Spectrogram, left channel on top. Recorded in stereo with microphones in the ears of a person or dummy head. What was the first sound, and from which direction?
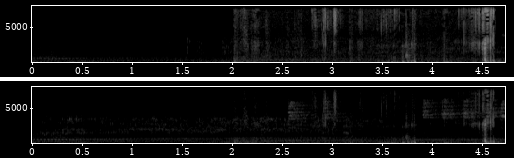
A helicopter, 30° right (ahead or behind).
